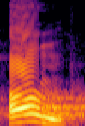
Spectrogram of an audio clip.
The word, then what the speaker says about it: ओम: ओ उम, ये ऊ नहीं है, ये क्या है? प्लुत मात्रा है। इसको मतलब ओ को 3 टाइम तक बोला जाता है। तो कैसे बोलेंगे? ओम, सही उच्चारण होगा।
